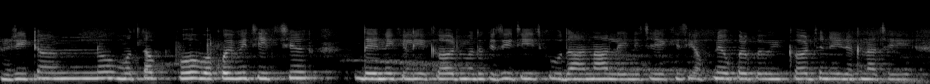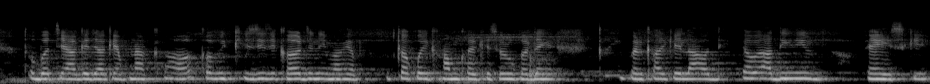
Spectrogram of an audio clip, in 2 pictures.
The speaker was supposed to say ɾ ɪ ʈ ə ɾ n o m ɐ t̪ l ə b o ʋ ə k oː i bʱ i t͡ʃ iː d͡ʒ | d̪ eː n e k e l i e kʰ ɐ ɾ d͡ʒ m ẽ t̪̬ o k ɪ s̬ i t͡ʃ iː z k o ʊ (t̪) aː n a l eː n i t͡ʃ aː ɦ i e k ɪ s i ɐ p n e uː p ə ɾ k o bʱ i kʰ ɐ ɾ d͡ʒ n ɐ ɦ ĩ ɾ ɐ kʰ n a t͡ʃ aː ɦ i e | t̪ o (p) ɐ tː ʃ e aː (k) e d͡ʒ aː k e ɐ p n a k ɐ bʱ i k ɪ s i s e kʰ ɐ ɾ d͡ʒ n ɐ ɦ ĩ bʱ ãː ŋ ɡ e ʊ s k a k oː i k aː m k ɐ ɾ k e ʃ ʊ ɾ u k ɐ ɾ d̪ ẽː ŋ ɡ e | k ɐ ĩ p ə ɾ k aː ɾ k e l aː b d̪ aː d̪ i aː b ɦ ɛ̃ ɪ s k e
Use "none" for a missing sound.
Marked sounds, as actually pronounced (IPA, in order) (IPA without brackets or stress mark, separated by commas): d̪, b, ɡ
